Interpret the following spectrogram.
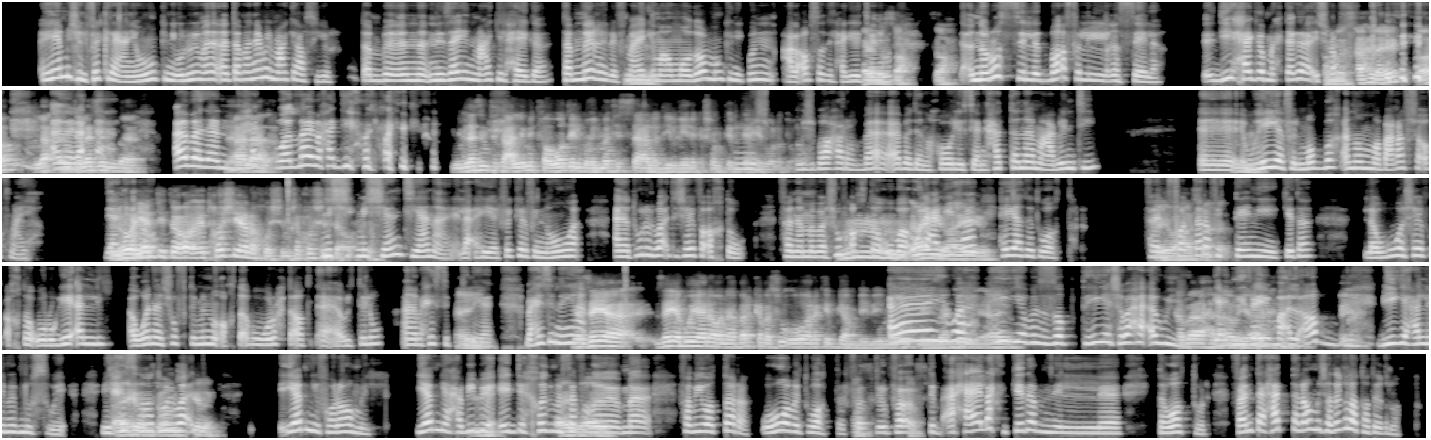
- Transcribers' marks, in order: tapping; laugh; laughing while speaking: "يعمل حاجة"; tsk; chuckle; laugh; laughing while speaking: "حالة"
- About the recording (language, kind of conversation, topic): Arabic, podcast, إيه طقوسكم قبل ما تبدأوا تاكلوا سوا؟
